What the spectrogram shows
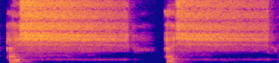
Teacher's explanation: the sheen is again from the middle of the tongue, coming close to the hard palate · When you say the sheen with the sukoon, you'll see the sound is continuing. It's not blocked. It's not stopping. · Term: rekhawah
